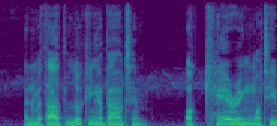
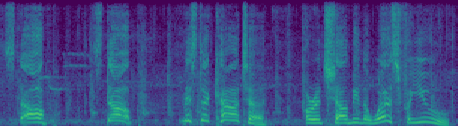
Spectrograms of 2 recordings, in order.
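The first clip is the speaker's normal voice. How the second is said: calling out. A narrator's reading. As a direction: shout to stop the cart. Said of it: "called out".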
